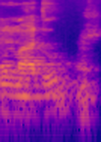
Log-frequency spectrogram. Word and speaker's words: Madhu: But Madhu is it's not pronunciated as Madhu, it's pronunciated as Madhu. It's a Gotra name from the Sindhi community.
